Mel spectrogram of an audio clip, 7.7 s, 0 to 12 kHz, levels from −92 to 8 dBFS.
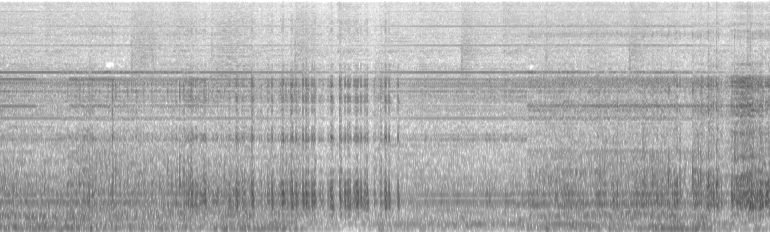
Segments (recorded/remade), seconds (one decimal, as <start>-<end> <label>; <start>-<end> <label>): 0.0-0.6 recorded; 0.6-2.0 remade; 2.0-3.2 recorded; 3.2-3.8 remade; 3.8-5.1 recorded; 5.1-7.7 remade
